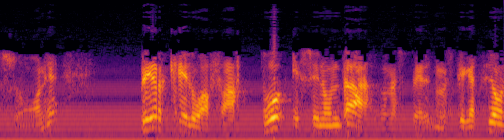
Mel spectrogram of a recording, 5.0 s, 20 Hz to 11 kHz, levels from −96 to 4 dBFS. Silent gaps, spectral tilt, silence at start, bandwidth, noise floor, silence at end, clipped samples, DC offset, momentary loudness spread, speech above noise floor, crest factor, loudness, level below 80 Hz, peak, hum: none; -6 dB/octave; 0 s; 6.2 kHz; -41 dBFS; 0 s; under 0.1%; 0.9%; 14 LU; 22 dB; 20 dB; -19 LUFS; -62 dBFS; 0 dBFS; none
